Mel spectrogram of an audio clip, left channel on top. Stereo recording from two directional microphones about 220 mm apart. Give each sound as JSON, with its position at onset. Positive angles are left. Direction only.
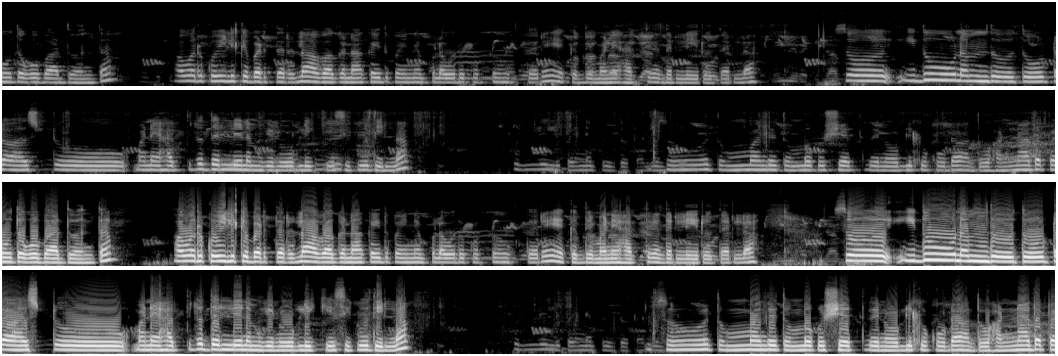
{"t": 0.0, "sound": "speech", "side_deg": -40}
{"t": 17.2, "sound": "speech", "side_deg": -45}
